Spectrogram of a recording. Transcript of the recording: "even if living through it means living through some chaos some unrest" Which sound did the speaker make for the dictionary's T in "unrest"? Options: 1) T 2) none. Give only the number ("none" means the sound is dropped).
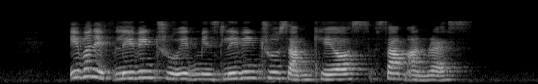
2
